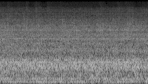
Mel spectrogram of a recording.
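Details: Old Amana R22 AC condenser, seasonal check on a warm day around 70–72°F: pressures good with no sign of a leak, subcool slightly high, coil clean; steady fan whoosh over smooth compressor hum, no rattles or cycling; normal operation.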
